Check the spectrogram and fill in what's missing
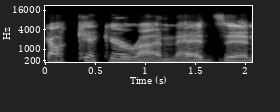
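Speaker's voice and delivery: high, intense, full freakout. Quoting a favorite movie moment: imitating Gene Wilder freaking out. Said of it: "he freaks and he's like".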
